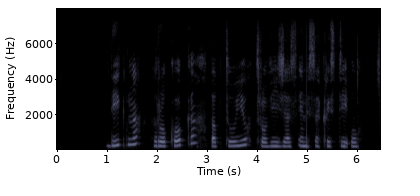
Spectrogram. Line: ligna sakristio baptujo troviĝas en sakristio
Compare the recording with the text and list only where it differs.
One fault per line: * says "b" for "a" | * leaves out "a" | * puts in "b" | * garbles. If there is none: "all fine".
* says "rokoka" for "sakristio"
